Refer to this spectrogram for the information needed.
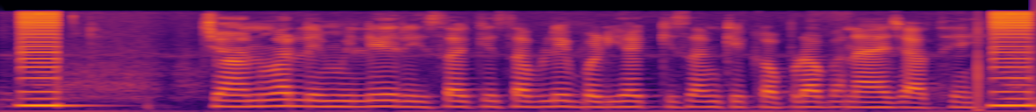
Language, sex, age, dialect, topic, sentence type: Chhattisgarhi, female, 25-30, Western/Budati/Khatahi, agriculture, statement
